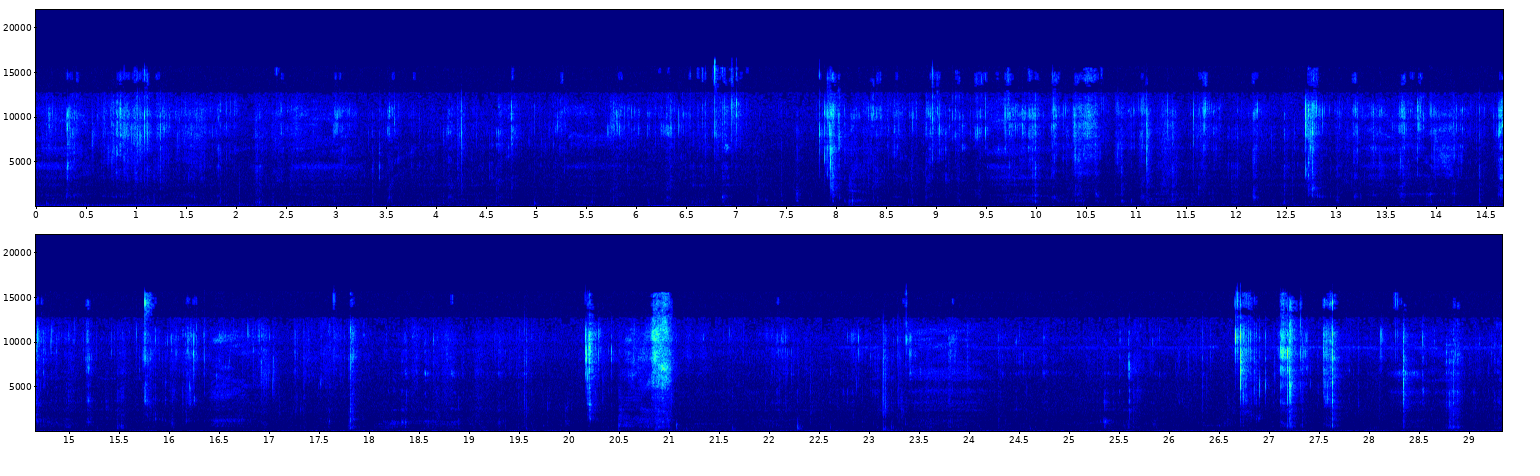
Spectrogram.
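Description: A person chewing food, with scattered small mouth clicks. Near the end come several crisp crunches as raw green beans are bitten.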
